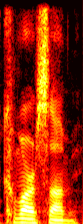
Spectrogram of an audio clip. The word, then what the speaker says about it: Kumarasamy: And so you give us the correct pronunciation of that before we finish. No, you got it, actually. Kumarasamy.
